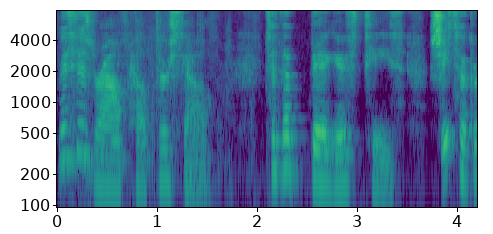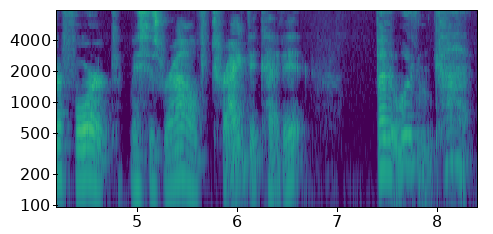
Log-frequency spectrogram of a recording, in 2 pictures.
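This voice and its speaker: A woman's voice: on the low side, gravelly, husky. A woman reading a children's picture book aloud, with chatty asides to her dog. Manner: slow, animated, chatty asides. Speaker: storybook reader.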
